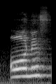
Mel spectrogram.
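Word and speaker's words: honest: দেখো, she gave N অনেস্ট answer. আমরা কি এইচ জানি, এইচ কিন্তু একটা কনসোনেন্ট লেটার, কিন্তু তাও অনেস্ট, রাইট? অনেস্টের প্রোনাউন্সিয়েশনটা কিন্তু আমরা এইচটা কিন্তু সাইলেন্ট থাকে, প্রোনাউন্সিয়েশনটা হয়ে যায় অনেস্ট।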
